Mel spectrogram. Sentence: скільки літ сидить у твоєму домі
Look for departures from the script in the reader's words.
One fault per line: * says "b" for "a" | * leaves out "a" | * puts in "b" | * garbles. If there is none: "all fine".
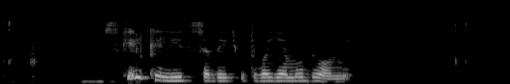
all fine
